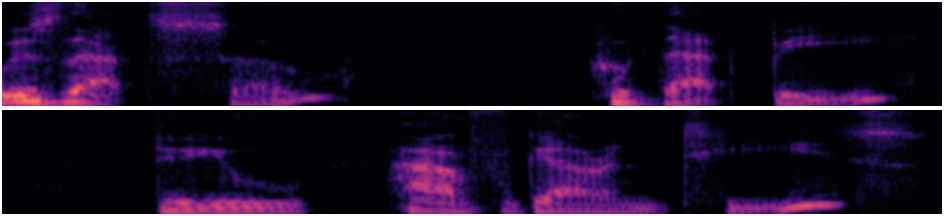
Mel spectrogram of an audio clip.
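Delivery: very slow, drawn-out questions; questioning councillor. Acted. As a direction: press the envoys slowly, each question rising at the end. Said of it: "one of the others turns to you".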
